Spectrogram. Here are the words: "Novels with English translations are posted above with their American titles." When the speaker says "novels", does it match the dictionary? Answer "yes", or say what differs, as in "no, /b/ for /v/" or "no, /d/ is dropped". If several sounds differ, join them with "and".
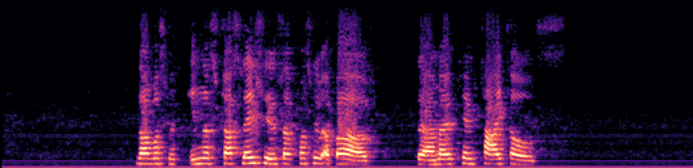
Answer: no, /w/ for /v/ and /l/ is dropped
